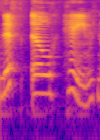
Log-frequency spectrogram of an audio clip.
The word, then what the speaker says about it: Niflheim: So Niflheim, it's also called it's pronounced Niflheim, not Niflheim, Niflheim.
